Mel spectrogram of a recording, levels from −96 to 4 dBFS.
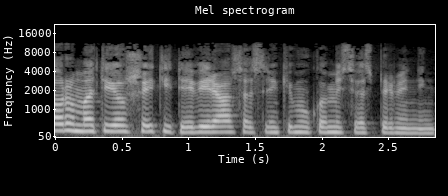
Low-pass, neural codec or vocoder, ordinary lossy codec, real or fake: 19.8 kHz; codec, 44.1 kHz, 7.8 kbps, DAC; MP3, 48 kbps; fake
